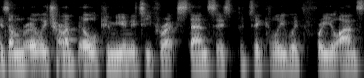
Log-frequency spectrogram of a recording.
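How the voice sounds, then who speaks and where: With a strong Manchester accent, a man speaks at a fairly high pitch. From northern England, Manchester. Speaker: community program manager at a software company. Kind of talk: webinar presentation.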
